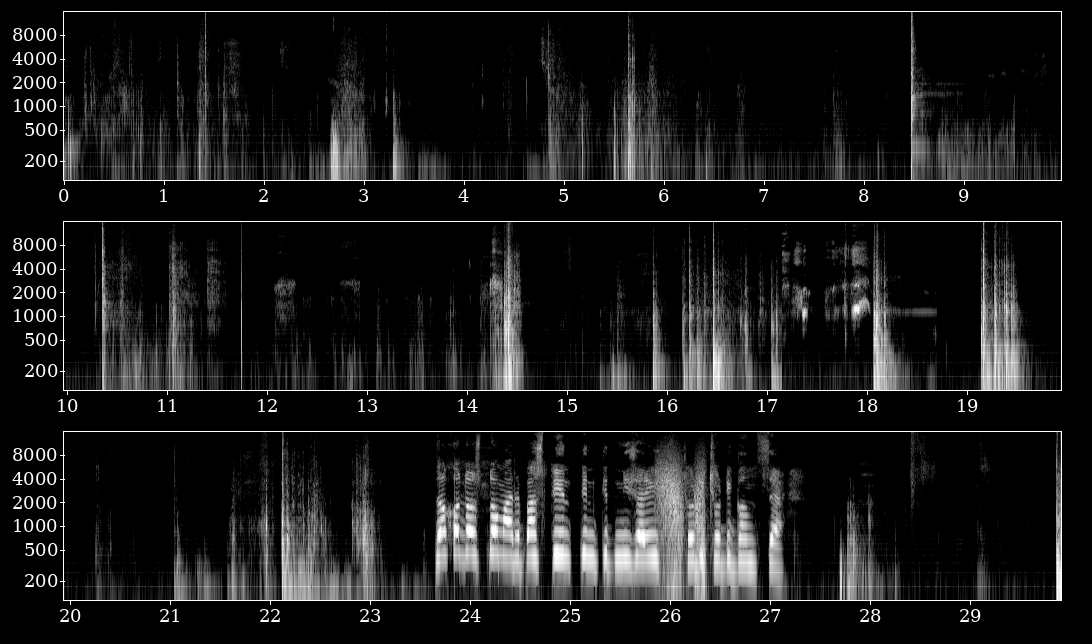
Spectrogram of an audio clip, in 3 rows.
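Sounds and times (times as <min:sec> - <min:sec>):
plastic toys knocking and clicking: 0:15.8 - 0:18.4, 0:19.1 - 0:19.6.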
